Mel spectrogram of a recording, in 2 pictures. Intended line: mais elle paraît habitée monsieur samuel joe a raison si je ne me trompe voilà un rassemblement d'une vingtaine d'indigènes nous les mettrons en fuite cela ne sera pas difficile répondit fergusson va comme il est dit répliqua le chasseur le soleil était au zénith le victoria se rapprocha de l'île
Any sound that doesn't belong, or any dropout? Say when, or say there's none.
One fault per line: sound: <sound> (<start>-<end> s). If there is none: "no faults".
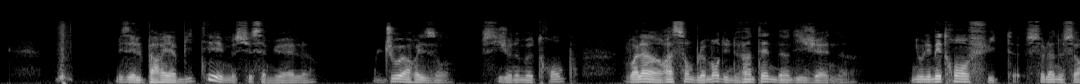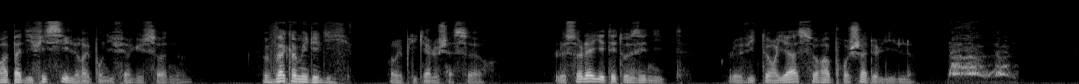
sound: whoosh (0.5-0.7 s)
sound: bark (20.3-21.0 s)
